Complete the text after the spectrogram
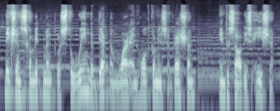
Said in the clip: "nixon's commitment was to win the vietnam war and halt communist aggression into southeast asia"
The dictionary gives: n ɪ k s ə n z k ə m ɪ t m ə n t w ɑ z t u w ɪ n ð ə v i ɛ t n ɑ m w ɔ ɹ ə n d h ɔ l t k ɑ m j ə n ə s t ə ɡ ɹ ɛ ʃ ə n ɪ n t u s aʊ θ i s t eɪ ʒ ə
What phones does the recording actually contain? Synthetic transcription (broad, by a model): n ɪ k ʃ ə n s k ə m ɪ t m ə n t w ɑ s t u w ɪ n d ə b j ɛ t n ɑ m w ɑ ɹ ə n d h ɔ l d k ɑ m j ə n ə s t ə ɡ ɹ ɛ ʃ ə n ɪ n t u s aʊ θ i s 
